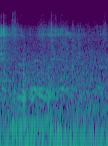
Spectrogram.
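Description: A brief rustle right at the start, then a bird cooing faintly: one low, wavering call from about half a second in, lasting roughly half a second.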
